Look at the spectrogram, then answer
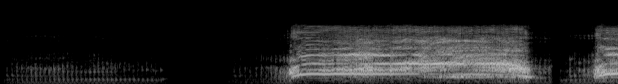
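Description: A young African elephant gives a loud, harsh, trumpeting roar after a soft low rumble.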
